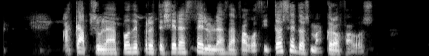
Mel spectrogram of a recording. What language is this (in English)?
Galician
